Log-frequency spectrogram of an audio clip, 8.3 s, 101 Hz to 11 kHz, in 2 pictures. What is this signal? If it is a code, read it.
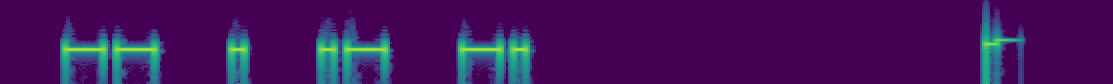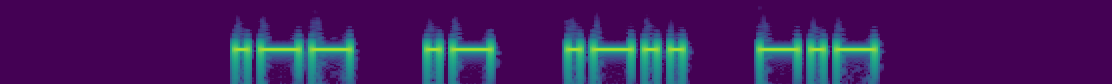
Morse code, heard as a keyed tone, about 25 wpm, spaced as for 18 wpm, 690 Hz. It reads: MEAN WALK
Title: 2x Character Spacing - Top 300 Words - 25wpm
